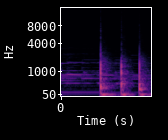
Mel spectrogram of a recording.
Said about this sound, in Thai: เจตเคาะห้องทำงานวิรินก่อนจะเข้าไป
